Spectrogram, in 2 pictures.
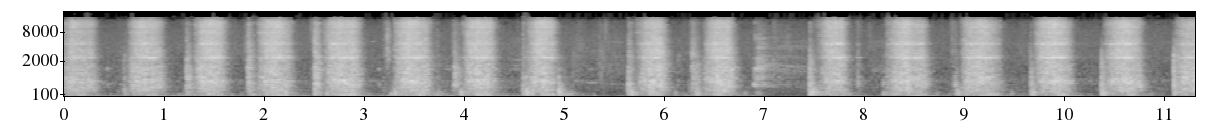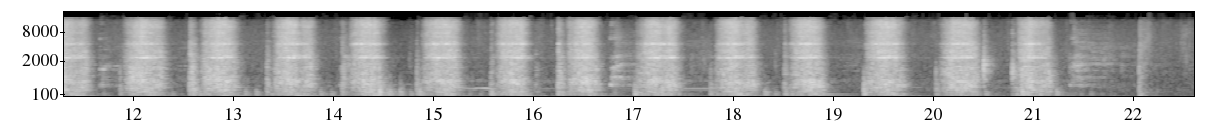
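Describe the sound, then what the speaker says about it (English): Frozen beaver pelts scraped outdoors in the cold with a scraping tool, a rapid run of loud, rhythmic rasping strokes, each one short and gritty, repeating steadily with one brief pause near the middle and no talk. "The pelts are frozen solid, and I'm going to start scraping"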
